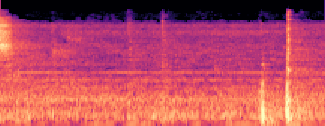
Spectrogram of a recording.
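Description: Low, steady background noise with a faint high steady tone, and two quick clicks close together near the end.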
